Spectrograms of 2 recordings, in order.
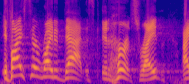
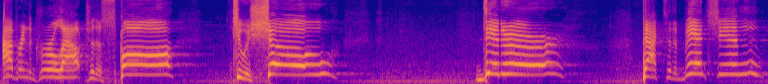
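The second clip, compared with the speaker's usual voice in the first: excited dreaming; 7 semitones higher, slower than usual. Acted. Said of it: "you're like".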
